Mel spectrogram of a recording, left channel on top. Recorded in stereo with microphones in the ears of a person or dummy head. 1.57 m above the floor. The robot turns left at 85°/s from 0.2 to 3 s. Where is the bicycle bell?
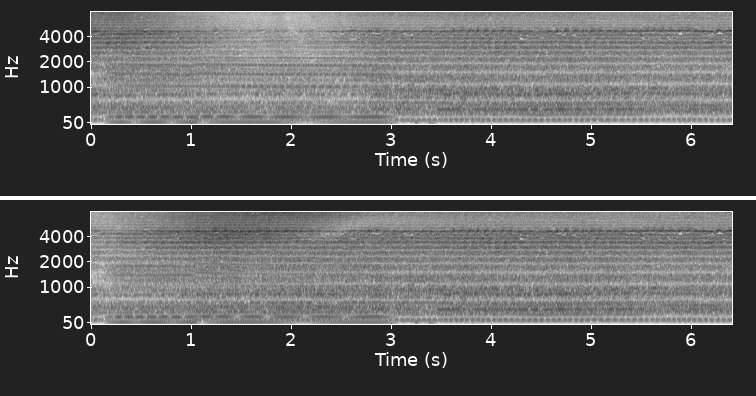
No bicycle bell in this recording.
